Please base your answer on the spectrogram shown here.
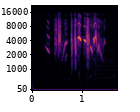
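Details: Wheatear heard close up in a rapid jumble of dry crackles, buzzy chatter and short whistled slurs, all packed into under a second and a half against a quiet background.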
